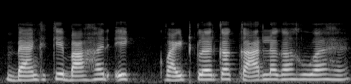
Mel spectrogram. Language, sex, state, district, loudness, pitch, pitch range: Hindi, female, Bihar, West Champaran, -16 LUFS, 225 Hz, 210-230 Hz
